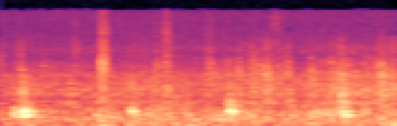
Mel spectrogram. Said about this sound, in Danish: Ej, hvor det regner. Nu tror jeg faktisk, det havler sporadisk.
